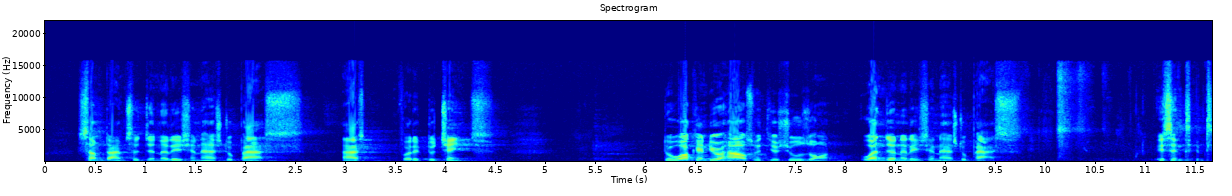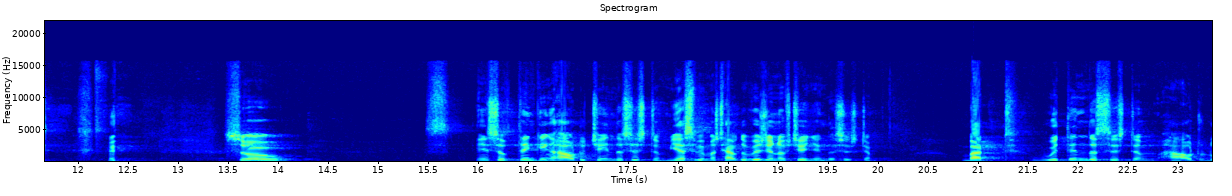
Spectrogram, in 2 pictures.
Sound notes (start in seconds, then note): 11.9 laughs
